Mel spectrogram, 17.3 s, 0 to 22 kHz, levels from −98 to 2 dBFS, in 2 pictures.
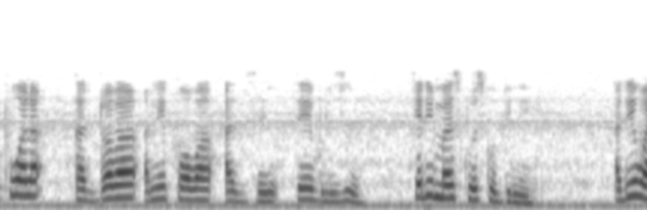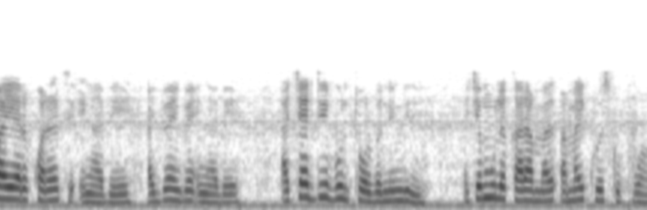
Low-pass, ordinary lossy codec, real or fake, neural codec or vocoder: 5.4 kHz; AAC, 32 kbps; real; none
